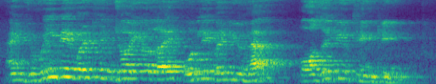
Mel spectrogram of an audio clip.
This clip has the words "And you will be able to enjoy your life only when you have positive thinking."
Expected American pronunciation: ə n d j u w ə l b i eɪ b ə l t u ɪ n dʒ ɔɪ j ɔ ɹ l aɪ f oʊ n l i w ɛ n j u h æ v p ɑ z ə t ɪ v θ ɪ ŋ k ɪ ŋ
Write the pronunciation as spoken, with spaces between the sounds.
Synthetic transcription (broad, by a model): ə n d j u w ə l b i eɪ b ə l t u ɪ n dʒ ɔɪ j ɔ ɹ l aɪ f oʊ n l i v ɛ n j u h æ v p ɑ z ə t ɪ v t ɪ ŋ k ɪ ŋ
